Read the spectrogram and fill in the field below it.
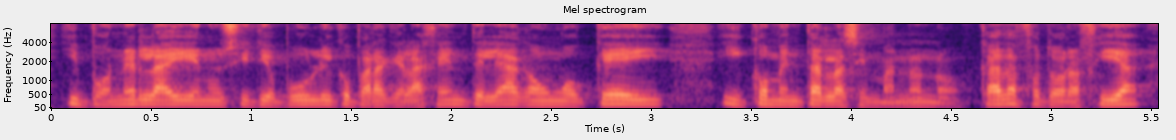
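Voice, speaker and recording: A man's voice: medium pitch, fast talker, vocal fry. A middle-aged man, giving earnest, explanatory and emphatic answers as an interview guest. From Antequera, southern Spain. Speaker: interview guest, local historian. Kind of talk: unscripted television interview answers.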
